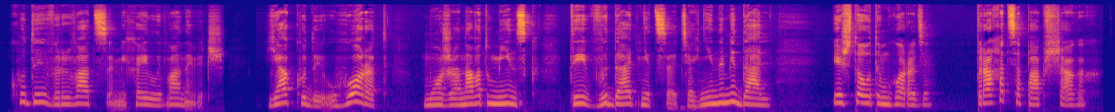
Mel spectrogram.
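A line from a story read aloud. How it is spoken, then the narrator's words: Calm childlike voice. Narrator (Belarusian): Спакойна, сваім зусім яшчэ дзіцячым голасам пытае яна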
